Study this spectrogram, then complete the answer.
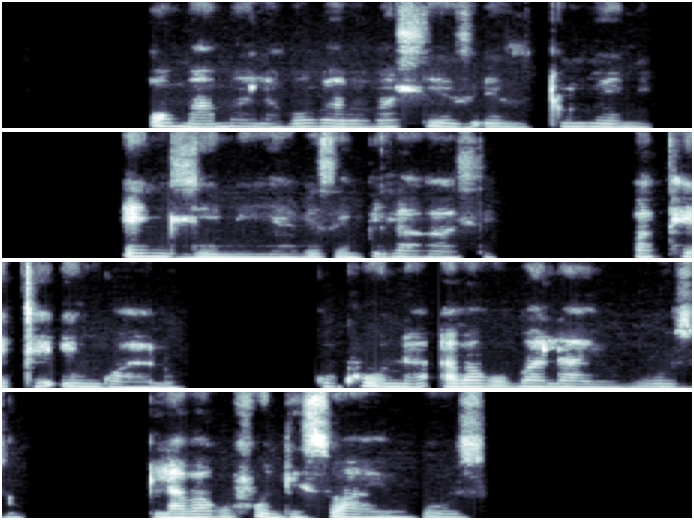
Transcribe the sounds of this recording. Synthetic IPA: ɔmamalaβɔβaβaβaɬeziʔezitʼulweni | end͡ɮʱinijaβɛzempʼilaɣaɬɛ | βapʰɛtʰɛʔiŋwalɔ | ɣukʰɔnaʔaβaɣuβalajɔɣuzɔ | laβaɣufundʱiswajɔɣuːzɔ

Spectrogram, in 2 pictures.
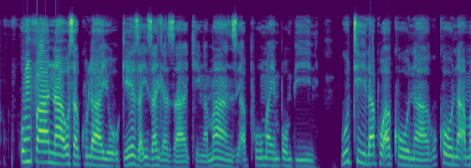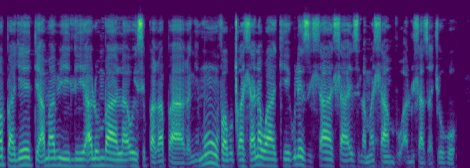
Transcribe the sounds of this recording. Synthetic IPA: um̩fanaɔsakʰulajɔuɡ̥ʱɛzaizand͡ɮʱazakʰɛŋamand͡zʱiapʰumaɛmpʼompʼiːni | ɣutʰilapʰɔakʰɔnaɣukʰɔnaʔamab̥ʱaɣɛd̥ʱɛamaβilialom̩βalaojisib̥ʱaɣab̥ʱaɣaŋemuvaβuǀaɬanaɣwakʰɛɣuleziɬaɬaezilamaɬaɱvʱua̰luɬaza̰t͡ʃʼɔɣɔː

